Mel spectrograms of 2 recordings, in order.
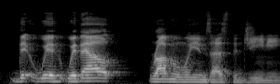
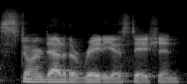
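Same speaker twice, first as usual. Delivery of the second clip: normal talking voice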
